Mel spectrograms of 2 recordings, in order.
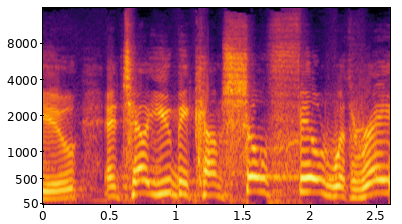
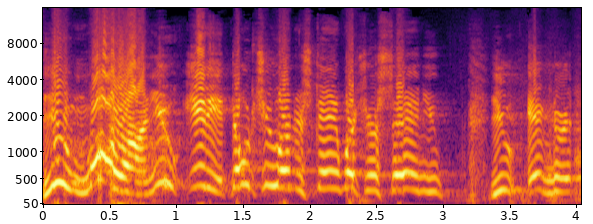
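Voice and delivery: mock beside-yourself ranting, screaming and hollering; 6 semitones higher than usual. Recounting yelling at people who couldn't hear him, retelling screaming and hollering. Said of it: "I'm screaming and hollering as if these people could hear me".

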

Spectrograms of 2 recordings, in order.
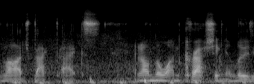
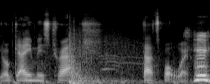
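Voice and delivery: usual speaking voice

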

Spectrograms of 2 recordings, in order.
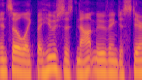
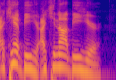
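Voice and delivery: normal talking voice

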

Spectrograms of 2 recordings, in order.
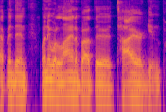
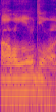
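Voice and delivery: creepy, lurking creature voice; 4 semitones higher than usual. Imagining hearing that voice while walking down an alley: creepy Smeagol voice. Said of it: "His voice is creepy".

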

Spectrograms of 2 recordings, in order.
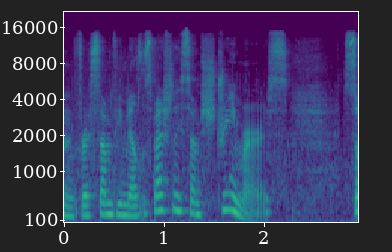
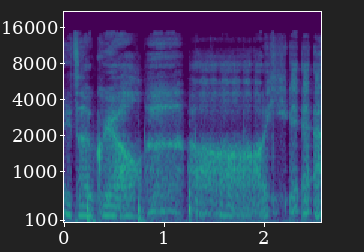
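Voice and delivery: mock creepy, breathy, hushed leering whisper; 4 semitones lower, 5 dB quieter than usual. Gamer imitating people who react creepily to their gaming, mock-creepy voice. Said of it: "really creepily".

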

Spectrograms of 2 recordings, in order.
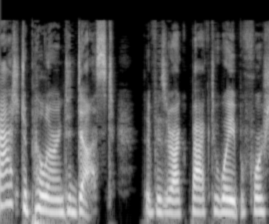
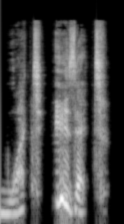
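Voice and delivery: icy, cold, stern, hard voice. Stopping abruptly mid-sentence, she turns and coldly demands. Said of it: "Coldly, she demanded".

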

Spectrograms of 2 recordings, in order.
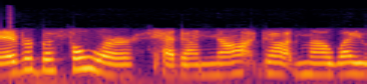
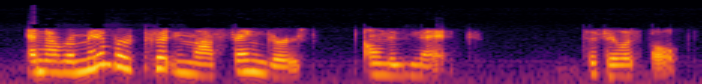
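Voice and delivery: plain

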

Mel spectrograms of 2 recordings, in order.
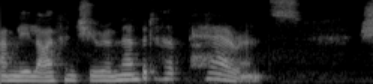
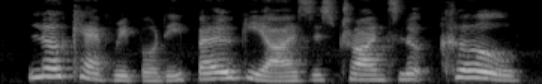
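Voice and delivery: sneering, taunting tone; 5 dB louder than usual. Hazel calls out to everybody about Molly, sneering. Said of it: "asked Hazel with a sneer".

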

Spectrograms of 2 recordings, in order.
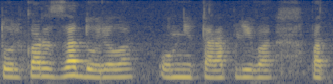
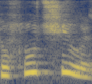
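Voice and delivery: worried, anxious, eager, pitched up; 5 semitones higher than usual. Her friend comes to school with teary eyes; she asks anxiously. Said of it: "взволнованно спросила Вика".

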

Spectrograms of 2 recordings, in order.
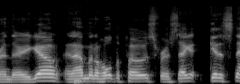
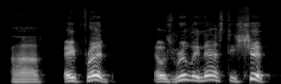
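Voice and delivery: cartoon caveman voice, louder; 5 dB louder than usual. Asked by another speaker to do Barney Rubble's drink taste test; Barney Rubble voice. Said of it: "can you do the Barney Rubble voice".

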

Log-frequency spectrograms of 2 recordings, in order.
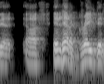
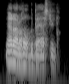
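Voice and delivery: mock mutter under the breath, much lower pitch; 5 semitones lower than usual. Retelling what a man said right after wishing someone happy birthday: under his breath. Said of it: "Then under his breath".

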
